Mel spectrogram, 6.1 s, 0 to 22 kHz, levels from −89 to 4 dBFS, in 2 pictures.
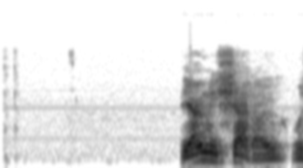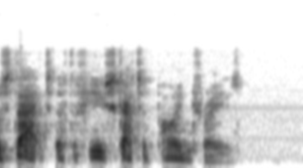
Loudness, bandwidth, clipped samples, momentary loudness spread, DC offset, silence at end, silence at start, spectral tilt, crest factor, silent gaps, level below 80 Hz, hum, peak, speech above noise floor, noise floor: -17 LUFS; 7.8 kHz; under 0.1%; 16 LU; under 0.1%; 0.8 s; 1.8 s; -5.5 dB/octave; 18 dB; none; -64 dBFS; none; 0 dBFS; 51 dB; -68 dBFS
